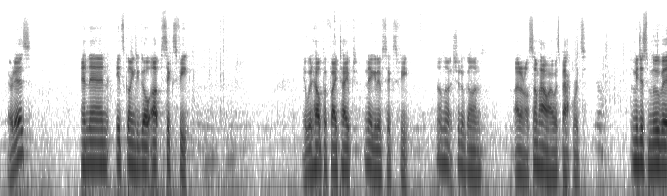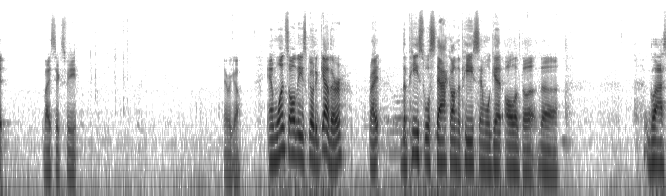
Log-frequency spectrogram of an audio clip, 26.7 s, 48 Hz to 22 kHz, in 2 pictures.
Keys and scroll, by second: 4.2 Return, 12.4 Return.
